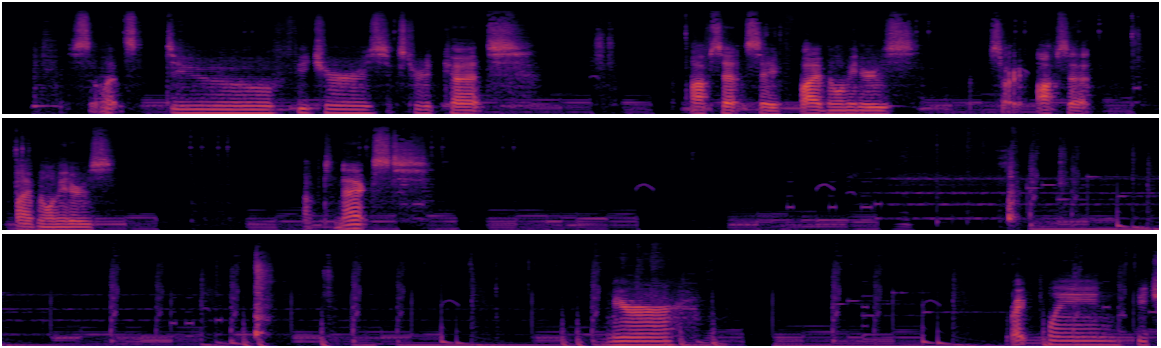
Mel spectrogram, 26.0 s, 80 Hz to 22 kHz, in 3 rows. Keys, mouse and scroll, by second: 0.9 click, 1.8 click, 2.9 click, 6.8 click, 7.6 click, 10.1 click, 11.3-13.0 drag, 12.7-15.5 middle drag, 18.9-20.3 middle drag, 20.5 click, 20.6-22.0 typing, 22.2 Return, 23.7 click, 24.8 click, 25.7 click.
